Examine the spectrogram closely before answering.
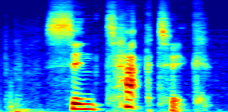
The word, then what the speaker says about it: syntactic: is an adjective and the stress is on tack syntactic and this means relating to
